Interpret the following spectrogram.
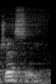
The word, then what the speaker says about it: Jesse: JavaScript, a subset called Jesse. And Jesse, it's spelled like the person's name, Jesse, but it's actually an acronym for JS, JavaScript, E.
